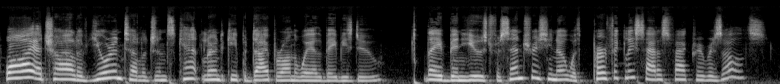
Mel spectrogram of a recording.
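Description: A woman's voice: medium pitch, lively intonation, quick pace, close to an everyday voice. An actress playing a doting, chatty young mother in a radio drama, confiding and gushing expressively. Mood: fond, teasing.

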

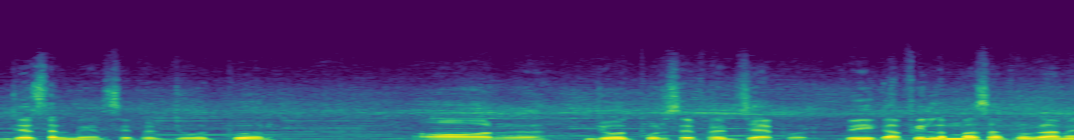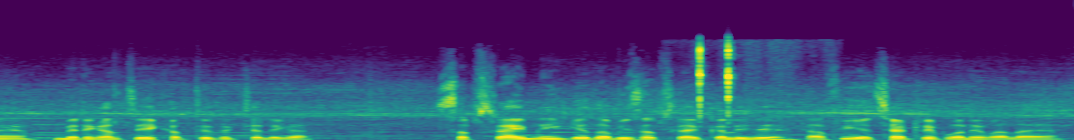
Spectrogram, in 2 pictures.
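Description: A man's voice: medium pitch, dark tone. A man in his forties talking to the camera on a travel vlog, chatty and giving tips, recorded outdoors on a lapel mic. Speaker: travel vlogger. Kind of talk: casual travel vlog narration. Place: outdoors on city streets and a rooftop. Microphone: clip-on lapel mic.

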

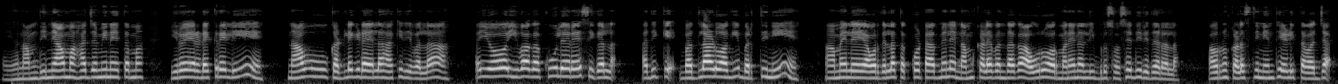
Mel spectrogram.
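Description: A woman's voice: sits high, fairly even intonation, quick pace, a bit bright. Woman voicing a chatty village woman. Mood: friendly. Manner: rustic village speech.

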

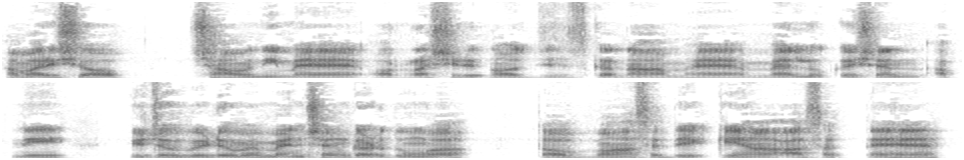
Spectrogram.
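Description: Young male shop-tour vlogger, cheerful, phone at arm's length, bright tone. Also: a little high, monotone, moderate pace. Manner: upbeat, mixes English into Hindi. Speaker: vlogger showing his shop. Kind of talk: casual vlog chat. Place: inside a small electronics shop.

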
